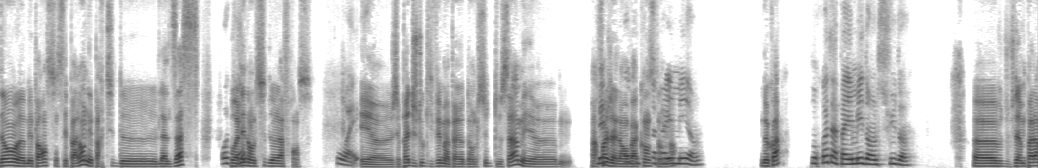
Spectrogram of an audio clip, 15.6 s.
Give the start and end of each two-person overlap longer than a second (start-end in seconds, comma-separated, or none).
8.9-10.2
